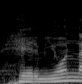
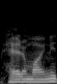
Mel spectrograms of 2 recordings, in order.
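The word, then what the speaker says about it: Hermione: علاوه بر هاگوارتس کلی دیگه از اسامی کتاب هم تغییر کرده، تلفظا دقیقا مثل نسخه بریتانیاییه، یعنی ما دیگه هرمیون نداریم، هرماینی داریم، یا دورسلی نداریم، درزلی داریم و کلی اسامی دیگه.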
